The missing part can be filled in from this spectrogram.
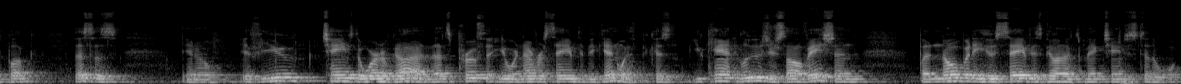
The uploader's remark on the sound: Preached at St Georges Manor, Toronto, Canada.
